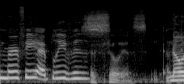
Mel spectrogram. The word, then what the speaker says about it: Cillian: But the problem is the main actor, Cillian Murphy, I believe is... Cillian.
